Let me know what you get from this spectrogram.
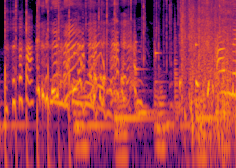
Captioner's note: children laugh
